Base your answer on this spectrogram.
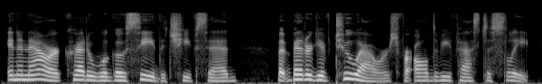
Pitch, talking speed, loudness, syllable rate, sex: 180 Hz, 230 wpm, -18 LUFS, 5.0 syllables/s, female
